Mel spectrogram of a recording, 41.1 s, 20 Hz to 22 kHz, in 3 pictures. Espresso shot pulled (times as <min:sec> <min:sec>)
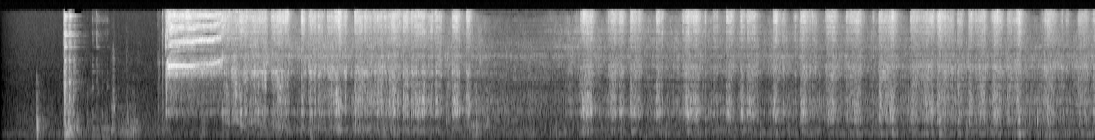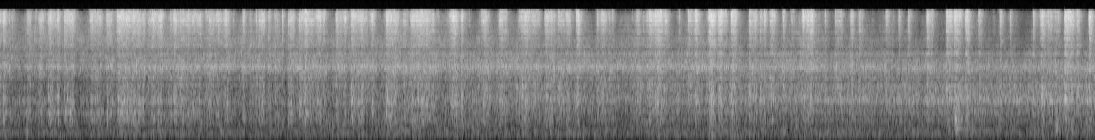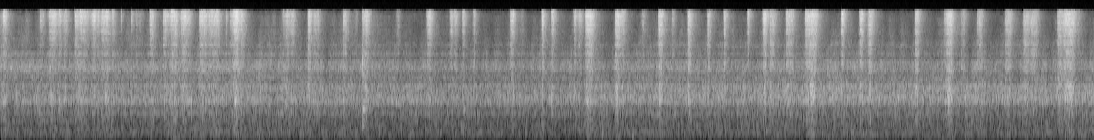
0:02.0 0:06.2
